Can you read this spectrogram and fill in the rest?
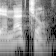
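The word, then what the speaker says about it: Iheanacho: es que la H se supone, tengo un amigo nigeriano y me dice, es que la H no se pronuncia, y Enacho.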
